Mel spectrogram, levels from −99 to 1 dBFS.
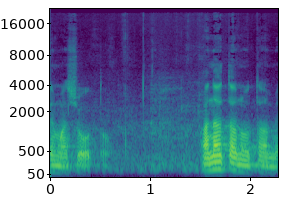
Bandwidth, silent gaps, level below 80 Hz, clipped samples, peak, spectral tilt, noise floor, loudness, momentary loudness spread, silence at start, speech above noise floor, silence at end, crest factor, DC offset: over 20 kHz; none; -78 dBFS; under 0.1%; -2 dBFS; -7 dB/octave; -46 dBFS; -22 LUFS; 25 LU; 0 s; 23 dB; 0 s; 22 dB; under 0.1%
